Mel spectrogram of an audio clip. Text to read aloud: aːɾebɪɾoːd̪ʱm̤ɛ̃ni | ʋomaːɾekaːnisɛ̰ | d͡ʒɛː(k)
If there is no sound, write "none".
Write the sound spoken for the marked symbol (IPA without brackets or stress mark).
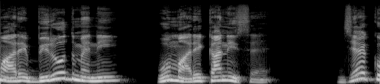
k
